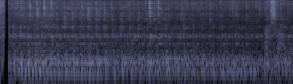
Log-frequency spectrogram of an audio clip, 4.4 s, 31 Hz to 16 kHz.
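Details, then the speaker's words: Cellar King bar chiller condenser fan, installed about 4 years running 24/7, loud rough rattling rumble and hard shaking from badly worn motor bearings; one bearing seemingly non-existent. "switch her on and listen to how bad this thing sounds this has got shot bearings galore"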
